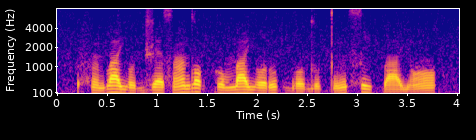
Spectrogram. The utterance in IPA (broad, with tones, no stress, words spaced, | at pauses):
fɛ̃˨ba˧jo˨ d͡ʒɛ˨sã˨˦dɔ˦˨ ko˧ma˦jo˧ ɾu˧ɡ͡bo˨du˨ tĩ˨˦ si˦˨ɡ͡ba˨ jɔ̃˨˦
